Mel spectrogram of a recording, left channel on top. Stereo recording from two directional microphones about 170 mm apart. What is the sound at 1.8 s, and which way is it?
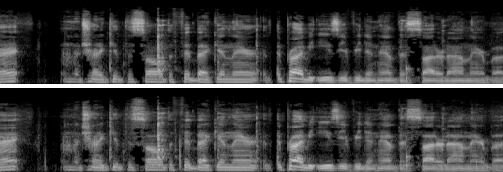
Speech, 50° left (ahead or behind).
